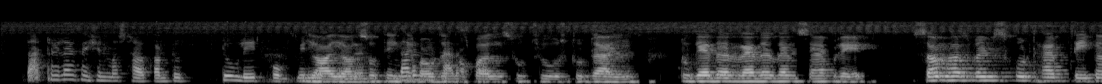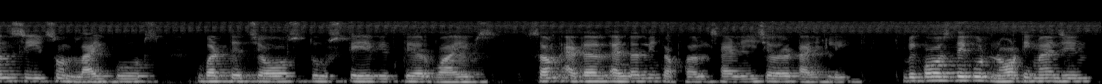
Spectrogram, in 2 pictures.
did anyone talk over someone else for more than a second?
Yes, from 3.0 s

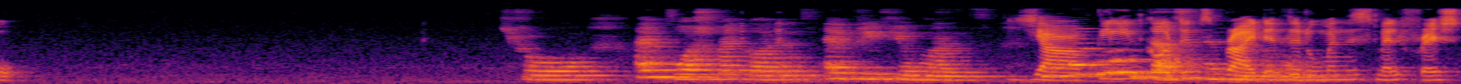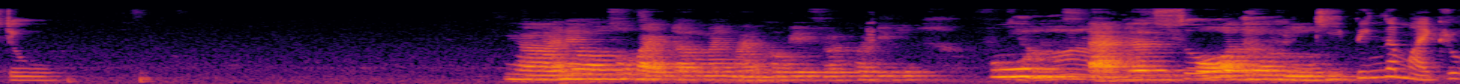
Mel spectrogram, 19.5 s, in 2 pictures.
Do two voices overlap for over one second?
Yes, from 6.9 s

